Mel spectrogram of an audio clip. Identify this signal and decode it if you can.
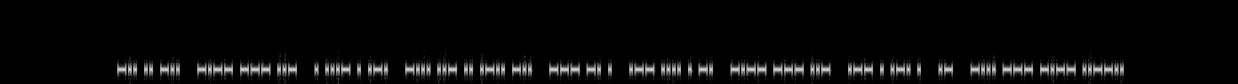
Morse code, heard as a keyed tone, about 46 wpm, 700 Hz. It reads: DID YOU EVER BUILD ONE WHEN YOU WERE A BOY?
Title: Sentences from Top 1000 Words - Review Part 1 - 45wpm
